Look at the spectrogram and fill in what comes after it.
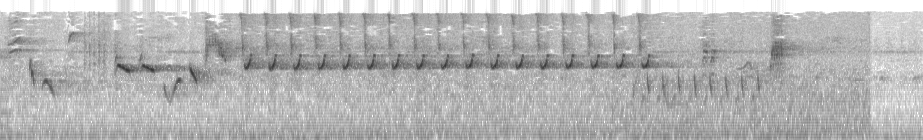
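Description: Small bird singing: a few short chirps, then a fast, even trill of about ten high notes a second lasting some two seconds, then a shorter, lower trill. The background cuts off suddenly near the end.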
